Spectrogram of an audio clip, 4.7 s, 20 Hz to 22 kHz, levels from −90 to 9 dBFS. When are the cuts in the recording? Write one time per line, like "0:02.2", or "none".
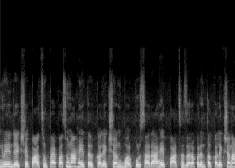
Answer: none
